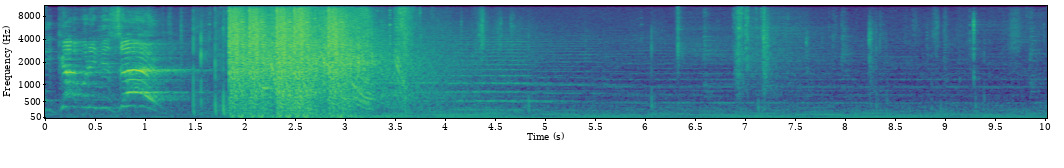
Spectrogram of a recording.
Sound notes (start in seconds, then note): 1.8 gunfire clattering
